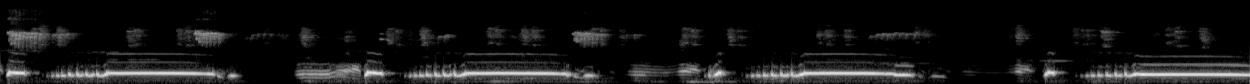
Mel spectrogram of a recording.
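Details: A puter pelung dove, recorded as a collared dove, gives long, drawn-out level coos near one pitch every few seconds, with short lower notes between; its call is said to make other birds answer, and faint chirps of other birds are heard.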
